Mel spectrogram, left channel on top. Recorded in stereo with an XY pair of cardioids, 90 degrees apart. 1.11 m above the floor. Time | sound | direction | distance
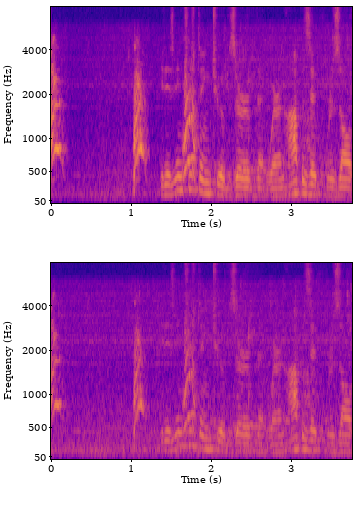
1.4 | a man speaking | 45° left | 2.5 m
